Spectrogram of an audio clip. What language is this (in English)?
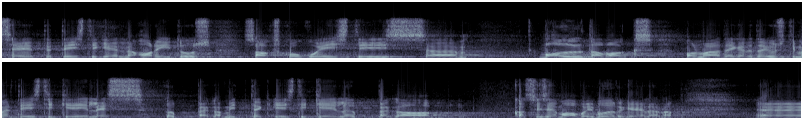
Estonian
